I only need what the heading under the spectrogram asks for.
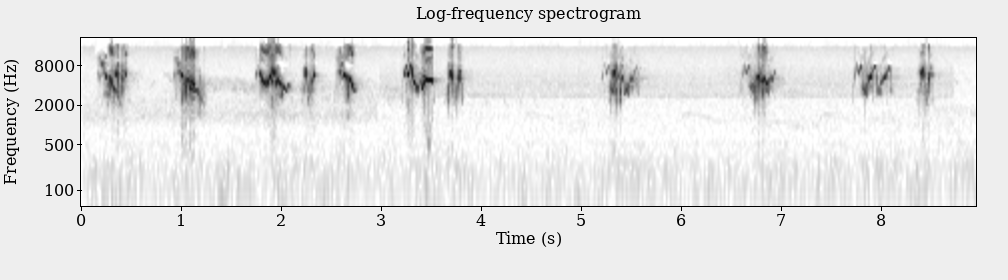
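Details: White wagtail calls played as a lure for hunting: loud, sharp high chirps given singly or in quick doublets and triplets, irregularly spaced with short silences between, clean recording with no other sounds.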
